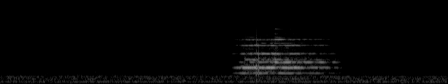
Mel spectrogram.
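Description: A smartphone's alert chime: a short chord of several steady tones that starts suddenly about two seconds in and fades out after about a second, over a low steady hum.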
